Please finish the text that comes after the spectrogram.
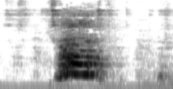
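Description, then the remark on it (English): A pet dog lets out a single drawn-out, tonal bark, moderately loud, followed by quiet with a faint steady low hum underneath. “Brody disagrees. My dog.”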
